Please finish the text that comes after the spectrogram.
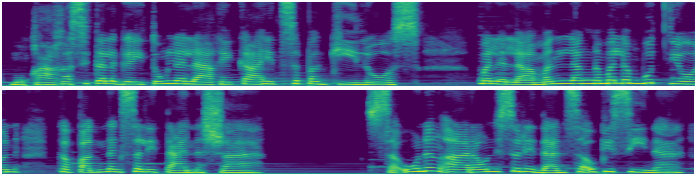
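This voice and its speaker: A woman reading scripted narration for a romance audio drama, with music playing behind her. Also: mid-range voice.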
